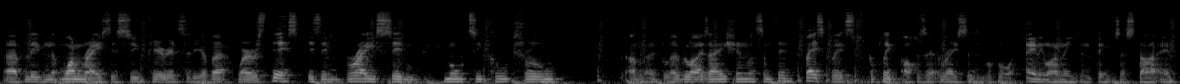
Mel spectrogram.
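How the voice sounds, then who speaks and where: A man's voice: on the low side, steady tone, fairly quick, a little mellow, faint music behind. A young British man talking through a list of things to do at home, rambling and jokey with offhand asides. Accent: British English. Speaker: vlogger. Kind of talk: casual listicle monologue.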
